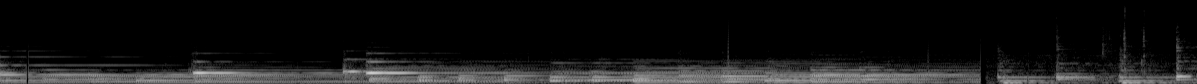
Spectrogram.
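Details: Gentle piano music with sustained chords plays throughout, broken by a short pause near the end, and no animal sound.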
